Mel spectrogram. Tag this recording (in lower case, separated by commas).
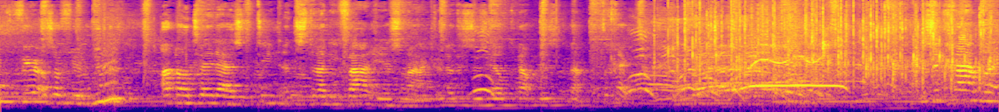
speech, music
